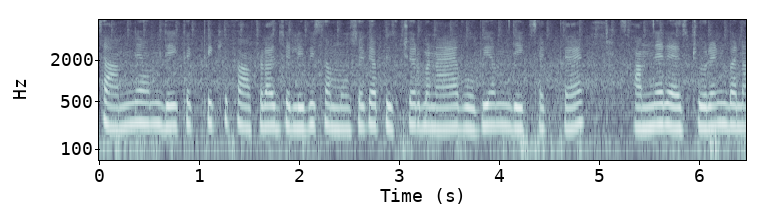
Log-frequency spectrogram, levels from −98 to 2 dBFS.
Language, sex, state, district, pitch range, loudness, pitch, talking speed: Hindi, female, Gujarat, Valsad, 215-225 Hz, -15 LUFS, 220 Hz, 205 wpm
